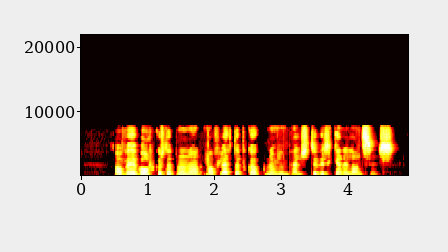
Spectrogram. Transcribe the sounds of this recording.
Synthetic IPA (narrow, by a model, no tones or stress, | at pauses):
a̰wvɛːvɔ̰wr̥kʏst̪œpnʏnːaɾmawflɛht̪œpkœknʏmʏ̰mɦɛlst̪ʏvɪr̥canːɪlant̪sɪns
